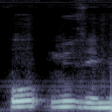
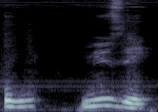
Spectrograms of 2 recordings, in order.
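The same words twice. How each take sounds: First: Au musée at normal speed, a bit louder on au; quick second take of au musée; normal-pace repeat. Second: Au musée drawn out, weight on musée; slow first take of au musée; very slow French model. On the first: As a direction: say au musée briskly. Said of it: "repeat at normal pace". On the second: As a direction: stretch au musée slowly. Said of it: "slow model then repeat". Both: Shown as a demonstration.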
